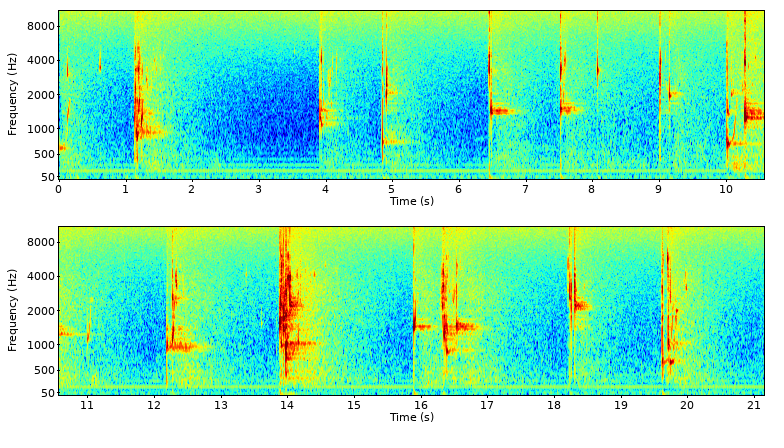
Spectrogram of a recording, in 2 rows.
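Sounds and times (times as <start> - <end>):
water dripping: 0.0 - 1.8, 3.5 - 14.6, 15.8 - 17.2, 18.1 - 18.8, 19.6 - 20.3.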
